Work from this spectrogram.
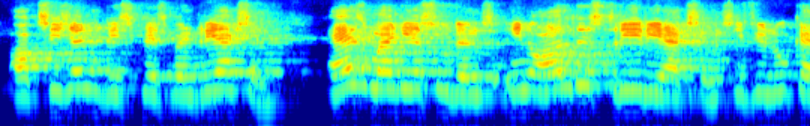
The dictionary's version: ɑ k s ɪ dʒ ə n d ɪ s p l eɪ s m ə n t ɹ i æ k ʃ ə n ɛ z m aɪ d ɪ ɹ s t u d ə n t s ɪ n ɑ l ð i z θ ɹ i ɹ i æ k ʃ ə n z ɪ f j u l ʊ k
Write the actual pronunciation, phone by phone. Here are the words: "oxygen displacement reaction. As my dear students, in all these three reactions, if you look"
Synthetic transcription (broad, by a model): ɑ k s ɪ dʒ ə n d ɪ s p l eɪ s m ə n t ɹ i æ k ʃ ə n ɛ z m aɪ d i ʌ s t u d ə n t s ɪ n ɑ l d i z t ɹ i ɹ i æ k ʃ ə n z ɪ f j u l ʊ k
